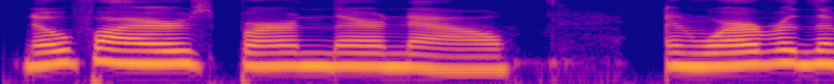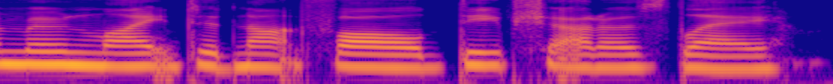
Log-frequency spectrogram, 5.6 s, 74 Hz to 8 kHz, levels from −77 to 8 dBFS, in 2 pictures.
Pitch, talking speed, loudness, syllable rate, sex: 210 Hz, 160 wpm, -16 LUFS, 4.6 syllables/s, female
